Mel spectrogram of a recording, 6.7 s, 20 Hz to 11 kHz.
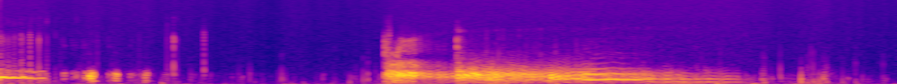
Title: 12 Minutes of stomach growls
